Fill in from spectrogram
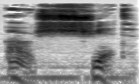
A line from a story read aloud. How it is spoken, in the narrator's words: I hissed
